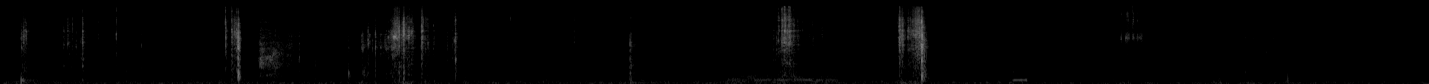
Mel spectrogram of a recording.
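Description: Sporadic handling noises: small clicks and several short scraping or rustling swishes a second or more apart, from hands working with a linear scale, a tape measure and paper.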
